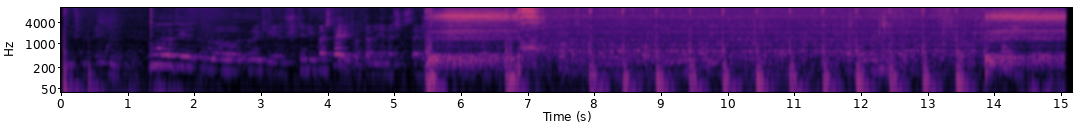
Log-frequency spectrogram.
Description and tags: Empty Coffee Machine
Sound of faulty operation of coffee machine with empty water tank.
